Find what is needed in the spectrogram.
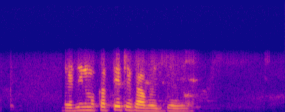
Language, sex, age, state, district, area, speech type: Maithili, female, 45-60, Bihar, Madhepura, rural, conversation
